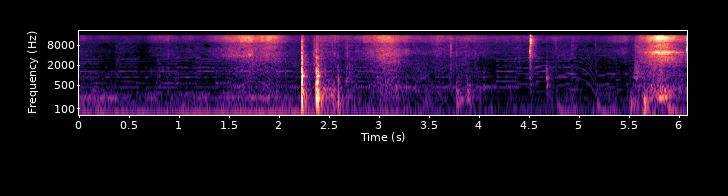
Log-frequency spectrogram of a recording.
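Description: Faint background music, with sharp clicks about two seconds in and again a little after four seconds, and handling noise near the end as the paper heater strip is picked up off the bench.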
